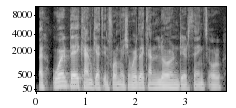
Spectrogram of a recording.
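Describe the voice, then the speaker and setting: Brief: male interview host, lowish voice, loose chatty questioning. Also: steady tone, moderate pace, dark tone. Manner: rambling questions full of "you know" and "like". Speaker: host and company executive.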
